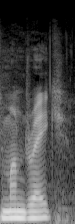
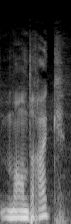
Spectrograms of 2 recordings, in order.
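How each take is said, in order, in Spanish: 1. El nombre se pronuncia a la inglesa. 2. El nombre se pronuncia a la francesa. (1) "like if it was English, like Mandrake, with the French accent" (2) "I think the real French will be Mandrake"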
